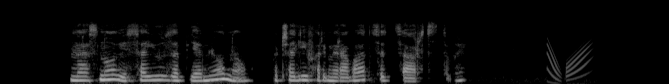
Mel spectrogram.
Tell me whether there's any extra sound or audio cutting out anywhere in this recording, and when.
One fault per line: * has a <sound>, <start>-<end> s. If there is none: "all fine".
* has a chirp, 5.5-6.0 s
